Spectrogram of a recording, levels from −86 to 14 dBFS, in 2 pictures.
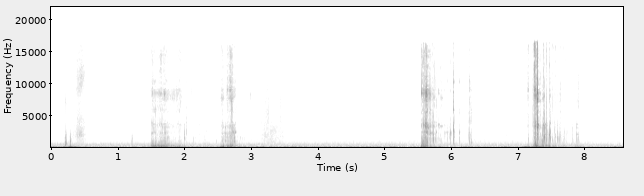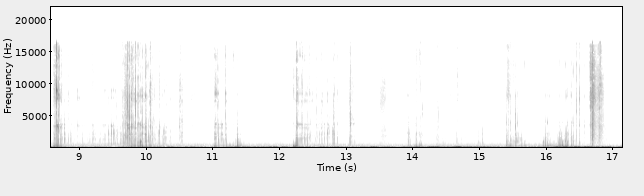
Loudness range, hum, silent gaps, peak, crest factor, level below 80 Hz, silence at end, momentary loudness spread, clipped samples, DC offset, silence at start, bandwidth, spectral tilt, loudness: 8 LU; none; none; -14 dBFS; 30 dB; -50 dBFS; 0 s; 23 LU; under 0.1%; under 0.1%; 0 s; 16.5 kHz; -3 dB/octave; -50 LUFS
